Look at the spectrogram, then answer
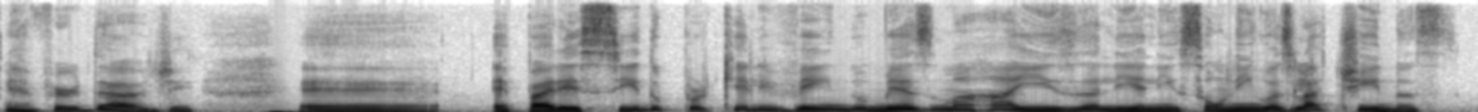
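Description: Woman educator, higher mellow voice, patient explainer with examples, interview guest. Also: steady tone, unhurried. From Brazil. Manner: explanatory, walks through word examples. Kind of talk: interview talk.

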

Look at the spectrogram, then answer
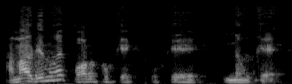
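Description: A man's voice: fairly low pitch, animated, moderate pace, vocal fry, breathy edge. A man with a Brazilian Portuguese accent explaining things as a guest expert in an interview, often checking for agreement in a conversational way.

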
